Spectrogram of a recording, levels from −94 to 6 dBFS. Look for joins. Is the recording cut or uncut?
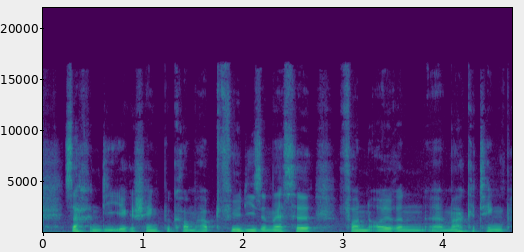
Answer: uncut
